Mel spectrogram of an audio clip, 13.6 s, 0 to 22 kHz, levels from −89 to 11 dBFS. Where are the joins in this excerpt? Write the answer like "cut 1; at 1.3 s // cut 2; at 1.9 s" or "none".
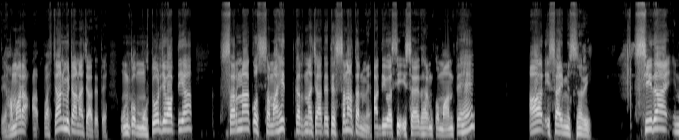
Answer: cut 1; at 7.5 s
